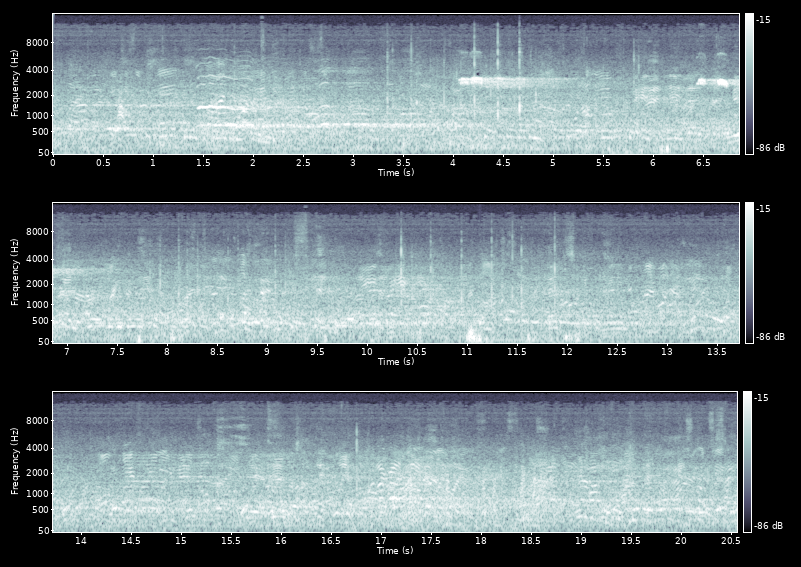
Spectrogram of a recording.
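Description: Young men and women call out to each other across a large, echoing stadium.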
